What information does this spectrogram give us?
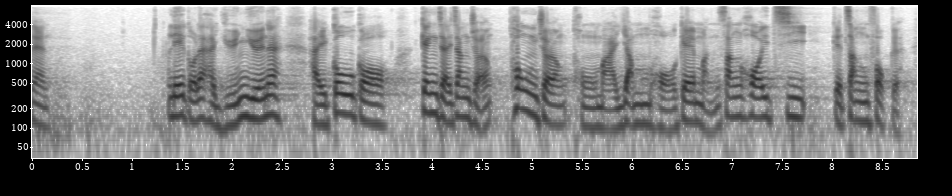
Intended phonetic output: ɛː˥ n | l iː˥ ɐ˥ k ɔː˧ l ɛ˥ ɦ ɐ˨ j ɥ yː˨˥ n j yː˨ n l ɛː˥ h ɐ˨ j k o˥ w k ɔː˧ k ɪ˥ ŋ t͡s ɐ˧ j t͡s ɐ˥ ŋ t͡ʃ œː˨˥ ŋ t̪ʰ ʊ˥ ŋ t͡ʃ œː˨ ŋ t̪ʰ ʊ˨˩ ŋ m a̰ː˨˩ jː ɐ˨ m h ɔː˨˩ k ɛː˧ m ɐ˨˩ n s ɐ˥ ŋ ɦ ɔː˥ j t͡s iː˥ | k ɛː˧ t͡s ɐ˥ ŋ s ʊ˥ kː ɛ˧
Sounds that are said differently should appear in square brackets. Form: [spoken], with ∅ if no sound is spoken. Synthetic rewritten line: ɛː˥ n | l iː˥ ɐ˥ k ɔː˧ l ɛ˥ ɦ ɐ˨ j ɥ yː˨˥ n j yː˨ n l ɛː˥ h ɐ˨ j k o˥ w k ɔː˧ k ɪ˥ ŋ t͡s ɐ˧ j t͡s ɐ˥ ŋ t͡ʃ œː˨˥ ŋ t̪ʰ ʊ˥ ŋ t͡ʃ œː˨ ŋ t̪ʰ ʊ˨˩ ŋ m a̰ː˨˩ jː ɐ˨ m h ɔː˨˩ k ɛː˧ m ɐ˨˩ n s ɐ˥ ŋ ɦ ɔː˥ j t͡s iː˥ | k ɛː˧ t͡s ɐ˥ ŋ [f] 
